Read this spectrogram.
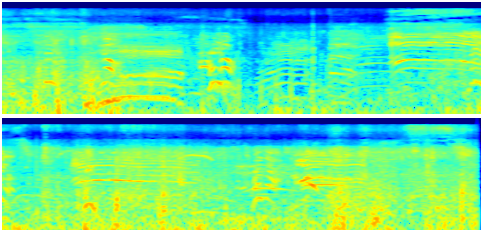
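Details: Swimming sheep crossing the Krishna river bleat almost continuously, shaky drawn-out cries from many animals layered together, with churning water behind them.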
